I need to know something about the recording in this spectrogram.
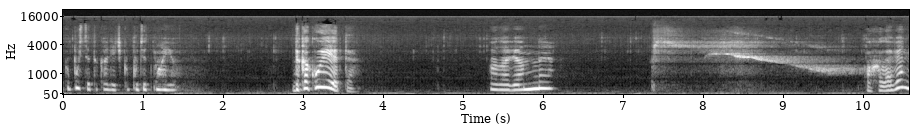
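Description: A woman speaks in short, emotional phrases nearby.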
